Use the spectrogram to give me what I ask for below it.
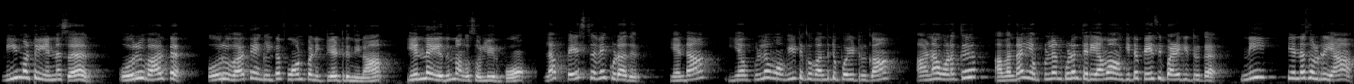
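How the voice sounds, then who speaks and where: A woman's voice: on the high side, fast, lightly acted. A woman voicing a male friend in a cartoon who complains and teases in banter. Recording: dull lo-fi recording.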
